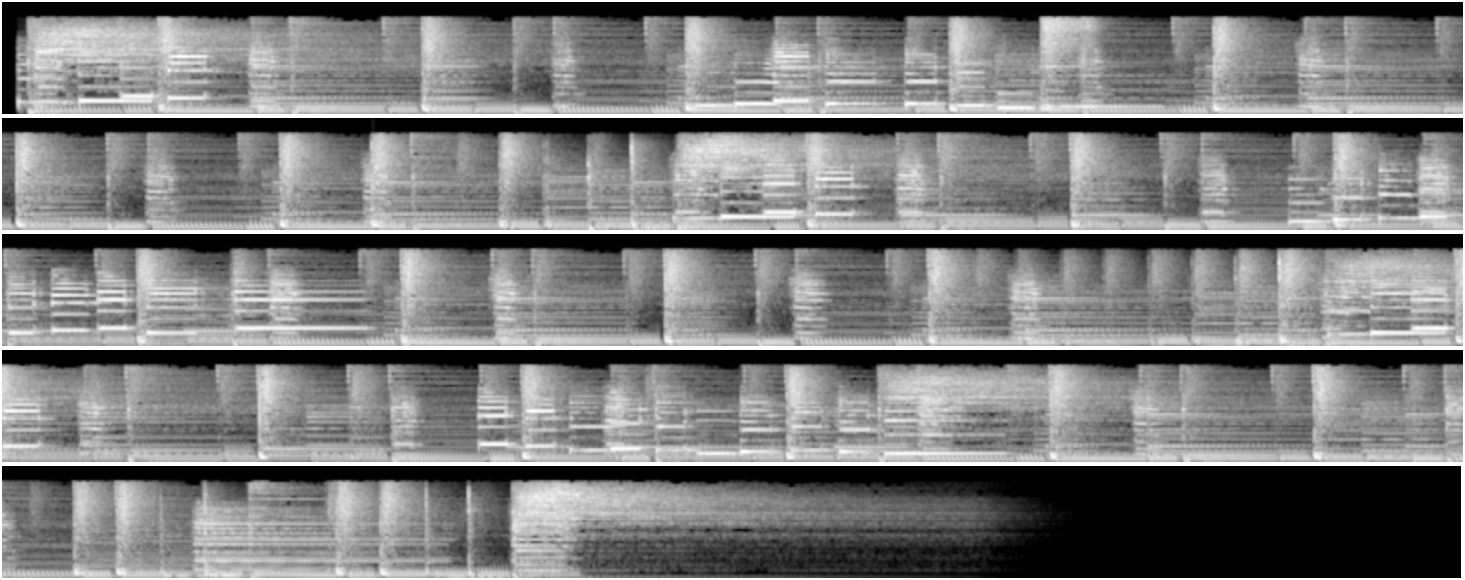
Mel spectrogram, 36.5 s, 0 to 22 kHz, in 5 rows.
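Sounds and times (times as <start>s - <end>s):
blues shuffle solo in E with call and response: 0.1s - 32.7s.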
